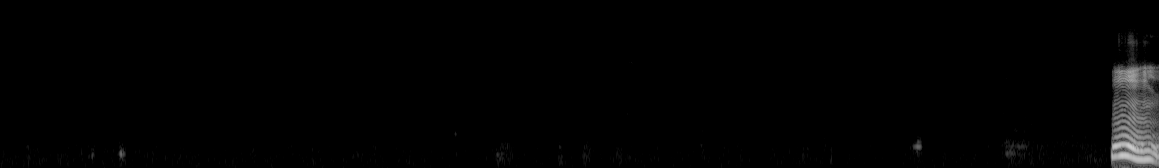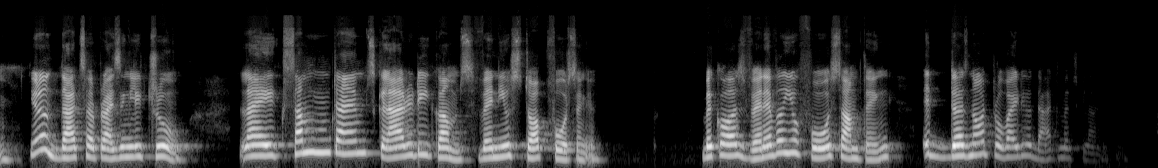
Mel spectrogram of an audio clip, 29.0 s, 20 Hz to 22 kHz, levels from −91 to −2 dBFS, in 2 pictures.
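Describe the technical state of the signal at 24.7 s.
At 24.69 s, right after "because whenever you" and just before "something it does", there's a lost packet rebuilt from error correction. The next packet carried a low-bitrate backup copy of the missing audio, and the decoder played that instead, so there's no gap. That brief stretch, about 20 ms, which fits a single lost packet, comes out rough and noisy.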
